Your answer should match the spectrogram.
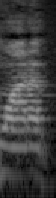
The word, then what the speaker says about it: wanna: a typical spelling w-a-n-n-a that's the natural pronunciation want to perfect want to good but the natural way wanna wanna and the n kills both t's wanna so here we have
